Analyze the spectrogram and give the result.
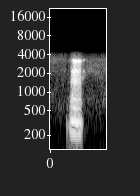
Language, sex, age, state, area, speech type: Manipuri, male, 30-45, Manipur, urban, conversation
